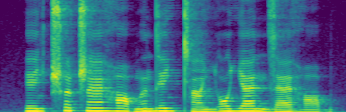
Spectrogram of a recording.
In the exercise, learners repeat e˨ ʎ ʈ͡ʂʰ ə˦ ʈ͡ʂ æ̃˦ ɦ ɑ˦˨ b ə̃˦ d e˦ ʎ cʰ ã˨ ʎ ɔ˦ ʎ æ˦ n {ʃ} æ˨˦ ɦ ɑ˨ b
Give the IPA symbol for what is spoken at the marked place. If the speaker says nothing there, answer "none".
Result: z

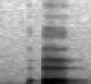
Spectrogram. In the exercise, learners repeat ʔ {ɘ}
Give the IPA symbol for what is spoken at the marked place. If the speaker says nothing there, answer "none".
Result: ɘ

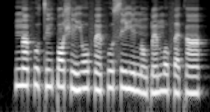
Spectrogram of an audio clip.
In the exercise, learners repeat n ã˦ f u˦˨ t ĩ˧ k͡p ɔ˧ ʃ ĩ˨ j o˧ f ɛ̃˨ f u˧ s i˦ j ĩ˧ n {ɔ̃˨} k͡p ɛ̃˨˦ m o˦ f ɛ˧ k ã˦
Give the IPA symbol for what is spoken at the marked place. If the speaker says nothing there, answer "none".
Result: ɔ̃˨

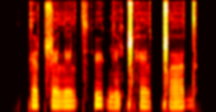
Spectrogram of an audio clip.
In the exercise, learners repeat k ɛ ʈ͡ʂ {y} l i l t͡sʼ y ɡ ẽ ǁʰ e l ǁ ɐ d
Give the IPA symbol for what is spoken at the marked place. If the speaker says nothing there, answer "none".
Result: e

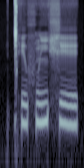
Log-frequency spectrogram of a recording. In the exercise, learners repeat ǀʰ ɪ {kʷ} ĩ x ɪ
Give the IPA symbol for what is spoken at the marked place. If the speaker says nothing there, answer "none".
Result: xʷ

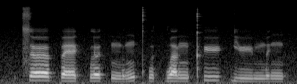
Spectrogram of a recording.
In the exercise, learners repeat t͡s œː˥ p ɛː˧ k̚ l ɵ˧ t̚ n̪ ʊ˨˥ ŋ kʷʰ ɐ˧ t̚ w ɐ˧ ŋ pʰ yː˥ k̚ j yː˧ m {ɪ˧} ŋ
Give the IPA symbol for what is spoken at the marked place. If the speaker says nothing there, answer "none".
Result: ɪ˧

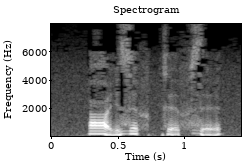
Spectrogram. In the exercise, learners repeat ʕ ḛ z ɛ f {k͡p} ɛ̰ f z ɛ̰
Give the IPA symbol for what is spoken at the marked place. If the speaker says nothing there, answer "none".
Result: k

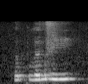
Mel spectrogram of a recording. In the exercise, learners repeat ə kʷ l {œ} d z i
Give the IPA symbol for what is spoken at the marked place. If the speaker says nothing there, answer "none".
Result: ə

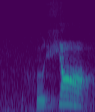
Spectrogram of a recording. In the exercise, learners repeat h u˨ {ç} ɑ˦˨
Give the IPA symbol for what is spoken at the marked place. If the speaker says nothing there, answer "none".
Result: ç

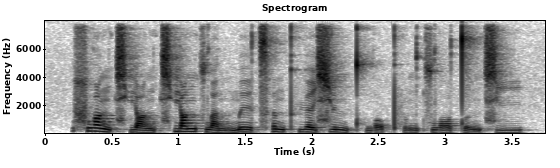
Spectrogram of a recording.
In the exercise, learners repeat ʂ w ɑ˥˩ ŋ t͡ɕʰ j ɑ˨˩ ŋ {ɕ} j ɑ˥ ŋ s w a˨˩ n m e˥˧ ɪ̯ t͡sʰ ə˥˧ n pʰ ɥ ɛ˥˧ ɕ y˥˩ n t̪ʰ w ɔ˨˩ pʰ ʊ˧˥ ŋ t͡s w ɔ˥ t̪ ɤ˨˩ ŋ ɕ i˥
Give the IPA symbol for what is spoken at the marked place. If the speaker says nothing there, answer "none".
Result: t͡ɕʰ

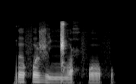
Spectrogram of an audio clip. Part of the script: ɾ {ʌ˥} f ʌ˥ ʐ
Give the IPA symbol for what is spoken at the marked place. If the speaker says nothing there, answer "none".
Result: ʌ˥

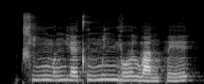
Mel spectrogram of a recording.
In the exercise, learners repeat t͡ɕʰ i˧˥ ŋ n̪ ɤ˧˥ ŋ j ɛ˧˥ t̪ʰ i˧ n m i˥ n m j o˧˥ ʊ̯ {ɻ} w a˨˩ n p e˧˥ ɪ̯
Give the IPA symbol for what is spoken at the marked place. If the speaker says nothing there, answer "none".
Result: l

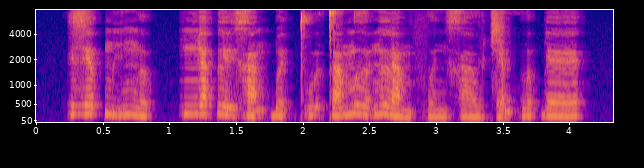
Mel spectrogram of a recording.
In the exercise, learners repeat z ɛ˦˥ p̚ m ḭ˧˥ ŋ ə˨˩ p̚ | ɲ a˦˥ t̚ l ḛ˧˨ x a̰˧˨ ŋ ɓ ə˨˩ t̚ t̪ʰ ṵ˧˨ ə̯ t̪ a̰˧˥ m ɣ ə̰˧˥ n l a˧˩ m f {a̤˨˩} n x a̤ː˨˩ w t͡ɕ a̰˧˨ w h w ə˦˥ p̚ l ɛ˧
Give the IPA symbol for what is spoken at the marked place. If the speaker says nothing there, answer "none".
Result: ə̤˨˩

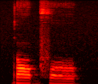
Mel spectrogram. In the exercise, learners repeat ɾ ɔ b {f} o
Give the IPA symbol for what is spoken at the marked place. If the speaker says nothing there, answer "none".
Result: f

